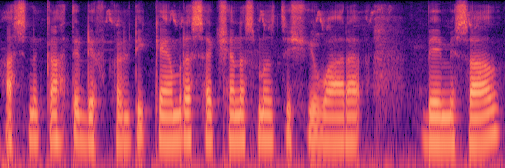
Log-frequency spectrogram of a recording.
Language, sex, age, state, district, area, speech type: Kashmiri, male, 18-30, Jammu and Kashmir, Kulgam, urban, spontaneous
